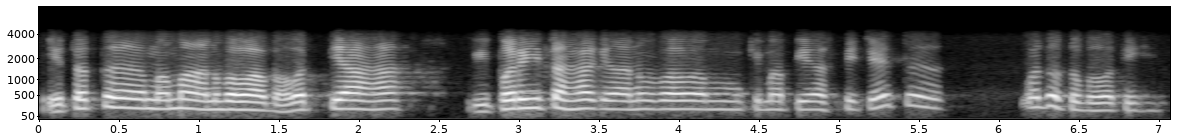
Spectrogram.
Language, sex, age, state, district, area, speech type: Sanskrit, male, 60+, Karnataka, Shimoga, urban, conversation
